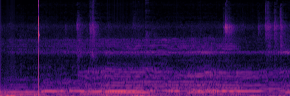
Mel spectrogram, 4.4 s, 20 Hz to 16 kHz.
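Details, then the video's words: Low, sustained, wavering growls from Siberian Husky puppies Turbo and Choco, aged 8-9 months, squabbling indoors over an empty food bag, with a sharp click and faint rustles. "Husky Puppys growls over a empty foodbag"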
